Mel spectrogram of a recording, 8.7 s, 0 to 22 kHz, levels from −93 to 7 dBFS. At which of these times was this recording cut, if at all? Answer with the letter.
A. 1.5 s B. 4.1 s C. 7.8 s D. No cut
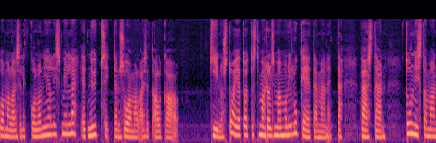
A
